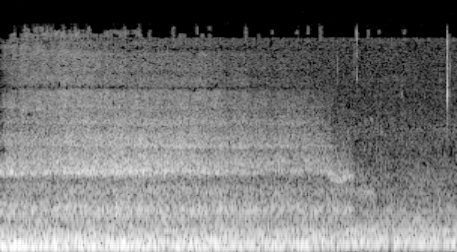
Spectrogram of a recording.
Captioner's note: exhaling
